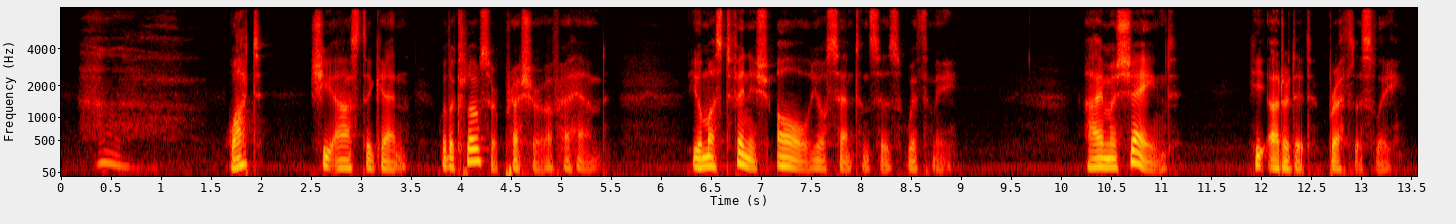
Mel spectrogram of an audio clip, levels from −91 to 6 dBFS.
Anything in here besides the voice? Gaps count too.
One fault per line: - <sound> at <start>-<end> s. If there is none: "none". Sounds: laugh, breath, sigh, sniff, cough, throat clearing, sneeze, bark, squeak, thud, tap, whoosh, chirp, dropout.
- sigh at 0.1-1.5 s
